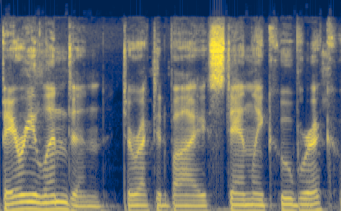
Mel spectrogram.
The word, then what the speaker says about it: Kubrick: Last time I recommended a movie called Barry Lyndon, directed by Stanley Kubrick, or as the Brits would pronounce it, and as my friend Chris would pronounce it, Kubrick.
